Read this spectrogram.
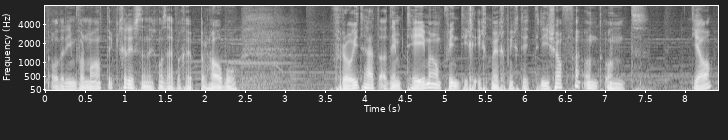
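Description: A man's voice: low voice, brisk, vocal fry, dark tone, soft background music. A man with a Swiss German accent chatting casually as a radio co-host, rambling and searching for his words. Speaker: radio show co-host and small business owner.

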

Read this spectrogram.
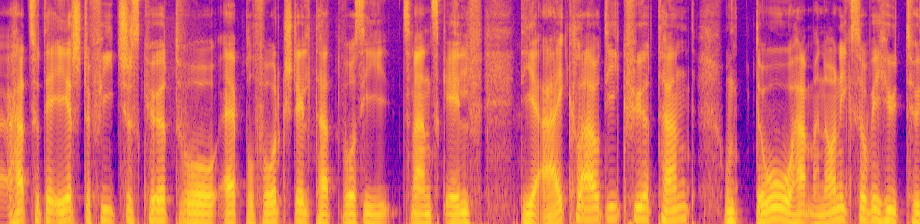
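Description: A man's voice: medium pitch, a little mellow, dry recording. Swiss German man, radio tech host, chatty and explanatory, dry close mic. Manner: chatty, explaining, reads listener mail aloud. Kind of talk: casual radio chat.

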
